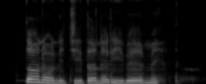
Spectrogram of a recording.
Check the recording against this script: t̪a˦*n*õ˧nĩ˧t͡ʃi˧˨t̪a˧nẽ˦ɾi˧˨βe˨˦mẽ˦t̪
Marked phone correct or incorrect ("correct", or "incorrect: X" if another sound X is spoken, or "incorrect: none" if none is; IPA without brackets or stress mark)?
correct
